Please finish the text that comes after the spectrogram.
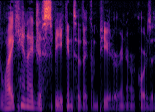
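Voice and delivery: usual speaking voice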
